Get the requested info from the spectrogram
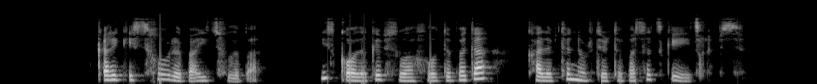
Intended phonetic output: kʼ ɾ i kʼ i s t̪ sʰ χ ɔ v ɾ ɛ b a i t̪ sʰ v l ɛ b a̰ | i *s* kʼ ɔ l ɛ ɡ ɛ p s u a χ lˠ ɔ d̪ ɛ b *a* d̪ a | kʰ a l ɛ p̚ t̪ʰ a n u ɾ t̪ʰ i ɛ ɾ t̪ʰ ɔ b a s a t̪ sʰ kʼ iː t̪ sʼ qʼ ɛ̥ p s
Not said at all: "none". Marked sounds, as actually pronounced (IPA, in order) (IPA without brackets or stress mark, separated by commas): s, a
